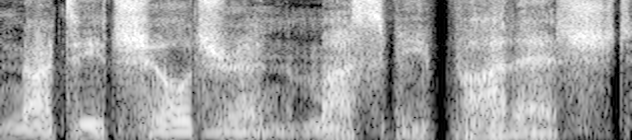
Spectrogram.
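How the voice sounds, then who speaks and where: A man puts on a raspy character voice, very deep and low in pitch, speaking at a very slow pace. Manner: scolding, threatening.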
